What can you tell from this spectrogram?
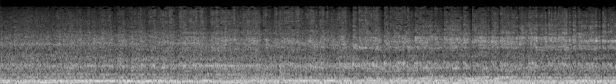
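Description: Engine of a first-generation Chevrolet Camaro running with a deep, steady rumble as the car drives slowly past.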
